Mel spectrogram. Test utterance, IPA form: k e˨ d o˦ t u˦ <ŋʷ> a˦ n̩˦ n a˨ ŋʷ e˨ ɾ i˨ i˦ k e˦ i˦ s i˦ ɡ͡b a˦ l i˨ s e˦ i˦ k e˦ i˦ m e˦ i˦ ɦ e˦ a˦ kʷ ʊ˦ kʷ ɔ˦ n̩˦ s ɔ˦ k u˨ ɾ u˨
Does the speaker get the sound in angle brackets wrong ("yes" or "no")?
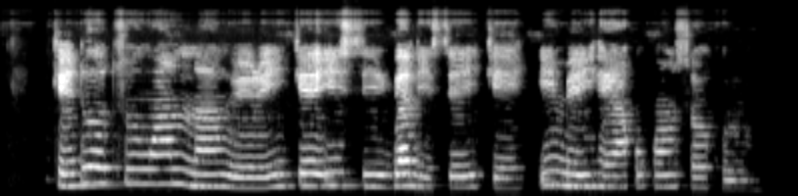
no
